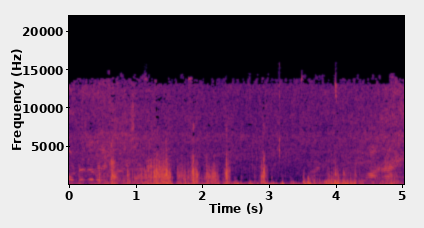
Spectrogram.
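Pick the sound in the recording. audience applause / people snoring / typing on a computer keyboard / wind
wind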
